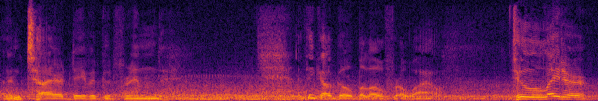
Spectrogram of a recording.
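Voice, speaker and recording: An actor playing a weary, haunted young English gentleman in an old-time radio drama. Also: on the low side, big pitch swings, takes it slowly, exaggerated voice. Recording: dull, noisy vintage radio recording.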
